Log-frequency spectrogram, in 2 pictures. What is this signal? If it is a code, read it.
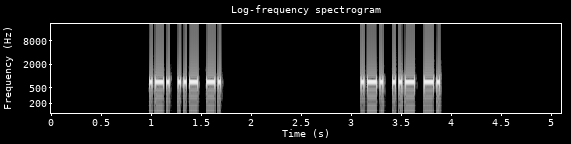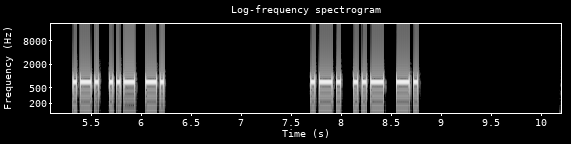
Morse code, heard as a keyed tone, about 37 wpm, 690 Hz. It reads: RUN RUN RUN RUN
